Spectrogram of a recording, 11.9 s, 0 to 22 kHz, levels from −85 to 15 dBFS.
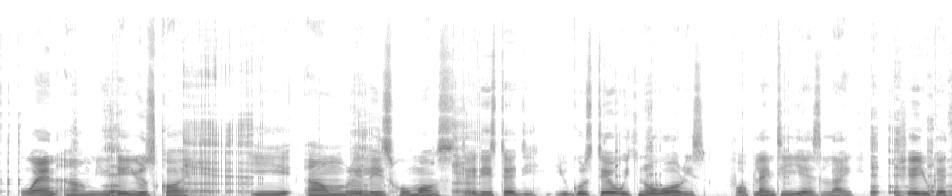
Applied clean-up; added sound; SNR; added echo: none; Burping, eructation; 15 dB; none.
